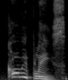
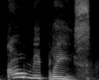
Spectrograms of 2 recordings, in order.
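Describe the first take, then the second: First: Said in the usual way. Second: Slow, careful model phrase; slow demo. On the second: Shown as a demonstration. Teacher models the phrase slowly for students. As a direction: stretch out "Call me, please" slowly. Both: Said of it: "se você falar assim".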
